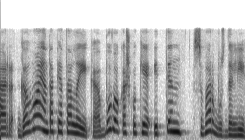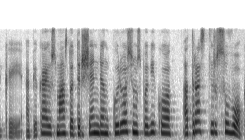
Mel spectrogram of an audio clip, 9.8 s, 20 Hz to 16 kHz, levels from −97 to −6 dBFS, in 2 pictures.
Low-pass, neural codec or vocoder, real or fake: 7.2 kHz; none; real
